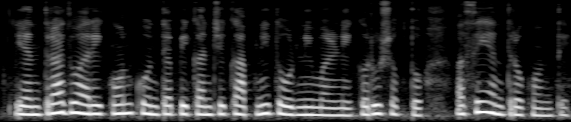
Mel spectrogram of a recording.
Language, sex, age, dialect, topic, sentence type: Marathi, female, 25-30, Northern Konkan, agriculture, question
